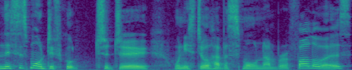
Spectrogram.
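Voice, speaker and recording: A woman speaks at a fairly quick pace in a very deep, low pitch, on a very clean recording with a silent background. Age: 30s. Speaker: podcast host. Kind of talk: interview.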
